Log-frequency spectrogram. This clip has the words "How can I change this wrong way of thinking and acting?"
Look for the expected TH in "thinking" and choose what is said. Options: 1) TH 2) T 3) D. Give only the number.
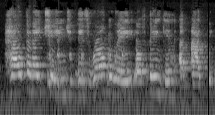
1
